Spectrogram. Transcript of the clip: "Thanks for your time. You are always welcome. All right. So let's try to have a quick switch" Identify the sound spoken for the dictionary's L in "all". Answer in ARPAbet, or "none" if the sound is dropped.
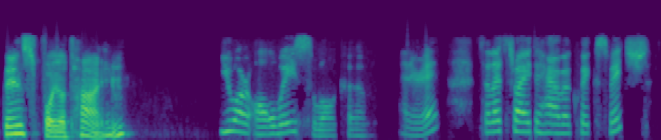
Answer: N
